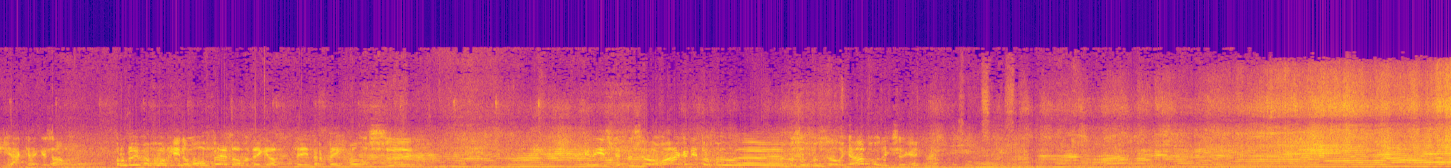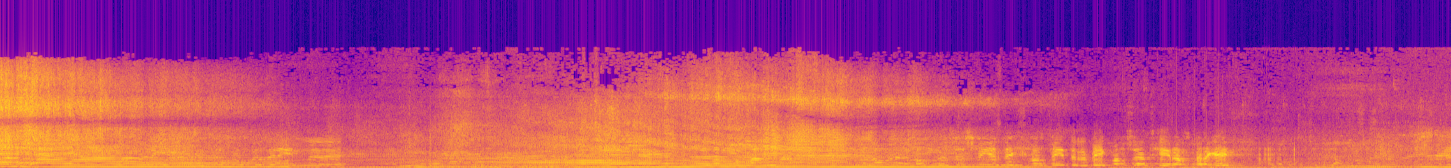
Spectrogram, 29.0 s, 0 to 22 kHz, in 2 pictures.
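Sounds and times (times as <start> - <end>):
race car engine revving: 0.0 - 29.0.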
